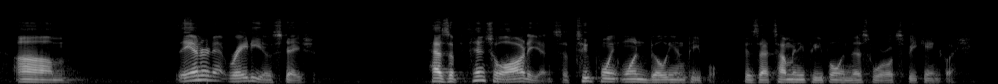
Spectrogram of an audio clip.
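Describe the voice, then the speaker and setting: Speaking at a moderate pace, a man uses lively intonation, with big swings in loudness and long, frequent pauses. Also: medium pitch for a man. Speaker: church outreach director. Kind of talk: conference talk. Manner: halting, many fillers.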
